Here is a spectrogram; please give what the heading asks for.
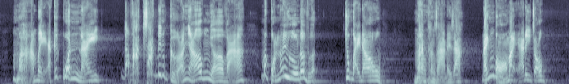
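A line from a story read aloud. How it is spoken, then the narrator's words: Hissing. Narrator (Vietnamese): Lý Đảm rít lên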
